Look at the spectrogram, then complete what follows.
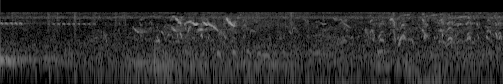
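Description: Faint high-pitched twittering chirps from African wild dogs: a cluster of quick rising and falling squeaks about two seconds in, then scattered softer ones.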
